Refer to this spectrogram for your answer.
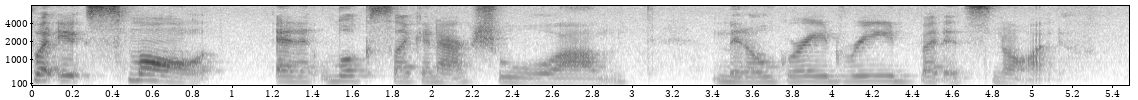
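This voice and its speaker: Noticeable background noise behind a fairly slow delivery. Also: woman. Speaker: book reviewer. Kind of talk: casual book review vlog. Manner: halting, many fillers.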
